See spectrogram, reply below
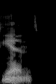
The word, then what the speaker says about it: Jens: And uh, so the um, his name is Jens Grede, and or, or sorry, Jens. It's pronounced Jens, but he's Swedish.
